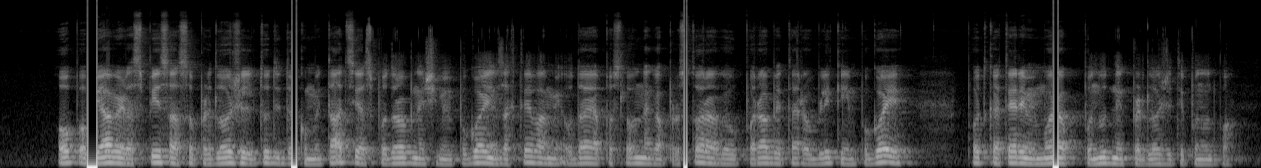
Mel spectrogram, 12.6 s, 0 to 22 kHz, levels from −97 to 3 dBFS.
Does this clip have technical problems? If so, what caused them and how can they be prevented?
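Yes. The first problem is invalid numbers at full scale, heard as loud pops with dead silence between them at 0.88 to 0.98 s, 2.93 to 2.97 s and 10.54 to 10.59 s, and as a single bang at 6.85 s. A calculation produced infinite or invalid values that were pinned to maximum amplitude for a whole processing block. The lengths fit blocks of 4096, 2048, 1024 and 2048 samples. Guarding against division by zero and replacing non-finite values with silence before output prevents it.

The second problem is a Bluetooth SBC bit pool drop. From 3.64 to 5.74 s, and again from 10.90 s to the end, the speech turns dull with the treble gone and a gritty noise underneath. A congested wireless link made the phone cut the SBC bit pool, which fits a drop from 31 to about 11, or roughly 83 kbps. The highest sub-bands then received few or no bits and the rest were coarsely quantised. Reducing radio interference and distance, or using a higher-quality codec, prevents it.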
